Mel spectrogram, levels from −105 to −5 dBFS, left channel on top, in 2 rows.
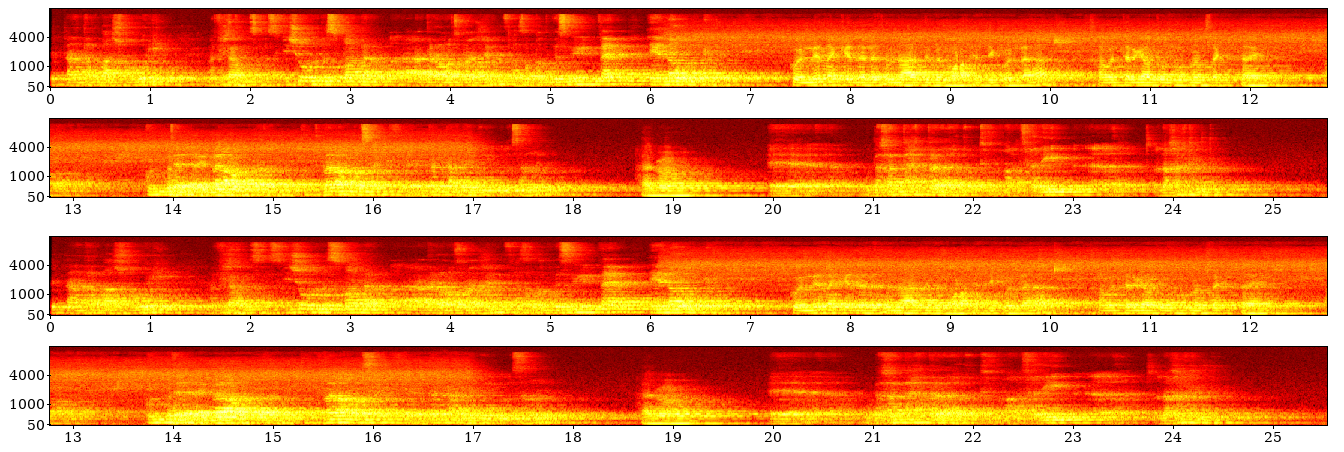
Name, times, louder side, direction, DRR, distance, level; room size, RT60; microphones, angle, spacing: voice 1, 0.1-1.1 1.6-7.1 12.7-13.0 13.7-17.8 19.9-24.4, equal, 65° left, -4 dB, 1.1 m, -22 dB
voice 2, 1.7-2.1 7.4-10.0 10.4-12.3 13.9-14.7 18.6-19.2, left 1 dB, 25° left, 3 dB, 0.5 m, -20 dB
sound 1, 6.1-17.0, right 1 dB, 25° right, 1.2 m, -37 dB
7.4 x 5.1 x 3.7 m, 2.8 s
head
